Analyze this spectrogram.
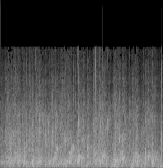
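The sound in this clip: An audience applauds during a talk at a Buddhist retreat, with dense, steady clapping that stays loud and even from start to finish.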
